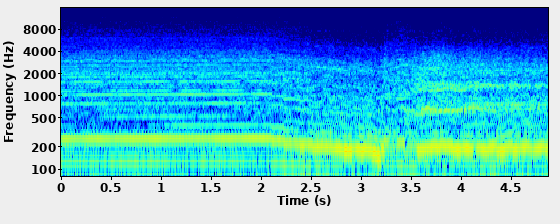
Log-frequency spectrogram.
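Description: Race cars in the PS1 game Gran Turismo, on a reverse high-speed ring track, give a sustained engine drone whose pitch holds, dips, then climbs again as cars run laps, loud and steady with no voices.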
